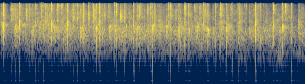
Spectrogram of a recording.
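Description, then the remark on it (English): An audience at an AIA Atlanta event applauds a journalist steadily, dense overlapping claps sustained at an even loudness throughout with no one speaking over it. “So I want us to give a great round of applause to Thomas Wheatley.”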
